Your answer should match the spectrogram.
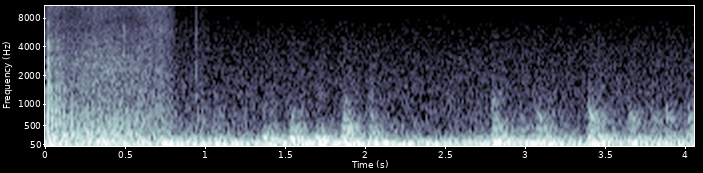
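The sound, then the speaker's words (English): Muffled, irregular thuds of someone banging on a door, a handful of dull knocks spread over a few seconds, fairly faint and heard alone without any talking. “Sorry, yeah, someone's well, like someone's like banging on someone's the Someone's about to like barge in our room and be like, "What are y'all?”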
